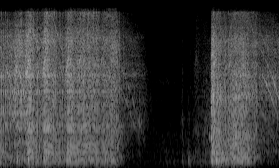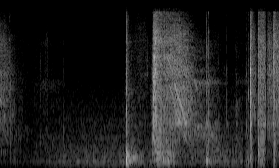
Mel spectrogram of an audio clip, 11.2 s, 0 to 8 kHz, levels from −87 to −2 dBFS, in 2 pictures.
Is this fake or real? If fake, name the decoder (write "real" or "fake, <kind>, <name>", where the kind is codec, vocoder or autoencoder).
real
